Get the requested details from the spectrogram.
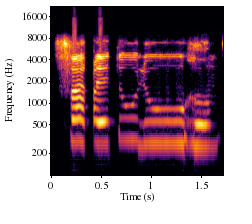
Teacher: فا کو ہم نے قاف کے ساتھ ملا دینا ہے، حمزۃ الوصل ہمارا ڈراپ ہو جائے گا · قاف ہمارا ہیوی لیٹر ہے، پورا ادا کریں گے، تا باریک لائٹ لیٹر ہے ، واو مد آئی ہے 2 کاؤنٹ لمبا کریں گے، ہاں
